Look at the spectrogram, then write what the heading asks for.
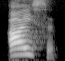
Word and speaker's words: isle: Now, another word, isle. Isle or isle. It's S, we do not pronounce it.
